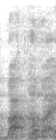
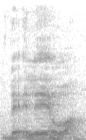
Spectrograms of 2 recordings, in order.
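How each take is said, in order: First: It is said the American way, 'baklava'. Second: It is said the Middle Eastern way, 'be'elewa'. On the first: "baklava is the American way of saying it" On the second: "The Middle Eastern way is be'elewa. Be'elewa, that's how we say it"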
